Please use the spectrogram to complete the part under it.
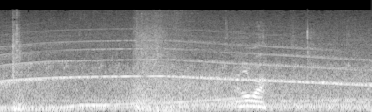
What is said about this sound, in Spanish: Vamos y callamos la ambulancia esta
